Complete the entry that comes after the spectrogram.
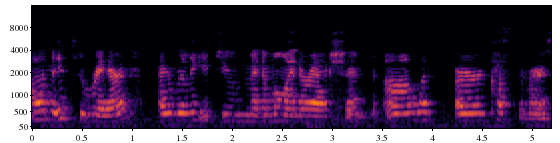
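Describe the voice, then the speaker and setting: Lively intonation from a woman with a fairly high pitch, at a fairly slow pace. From US, Mexican-American family. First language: Spanish. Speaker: interviewee, corporate employee working with Latin America sales. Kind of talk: casual interview.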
